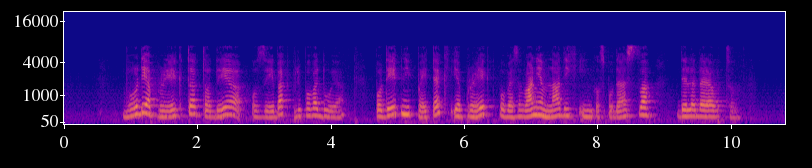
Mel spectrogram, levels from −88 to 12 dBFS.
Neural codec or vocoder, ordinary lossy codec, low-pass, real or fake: codec, 16 kHz, 0.4 kbps, LongCat-Audio-Codec; none; 7.2 kHz; fake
